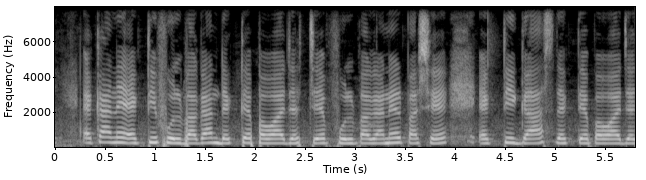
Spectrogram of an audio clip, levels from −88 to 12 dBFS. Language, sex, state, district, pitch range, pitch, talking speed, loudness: Bengali, female, Assam, Hailakandi, 245-265 Hz, 250 Hz, 125 wpm, -14 LUFS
